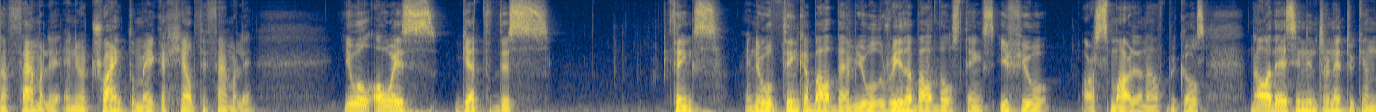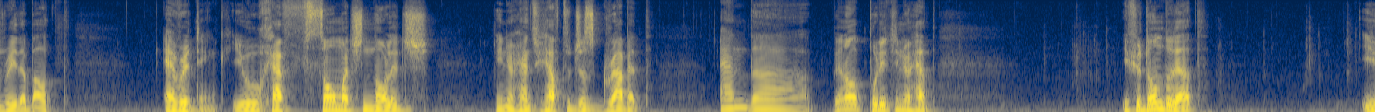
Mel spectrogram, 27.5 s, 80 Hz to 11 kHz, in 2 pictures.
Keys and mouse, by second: 6.4 Tab, 7.4 ctrl+r, 7.4 ctrl+click, 8.0-9.8 ctrl+middle drag, 8.3 ctrl+Tab, 9.3 g, 9.8-11.7 drag, 11.7 alt+shift+right click, 19.1-27.5 drag.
